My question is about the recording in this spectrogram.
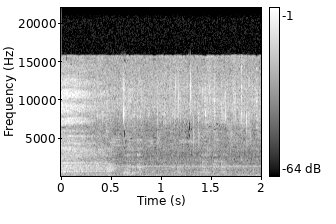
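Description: Faint, wet chewing of a mouthful of food, a little louder at first and then fading.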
